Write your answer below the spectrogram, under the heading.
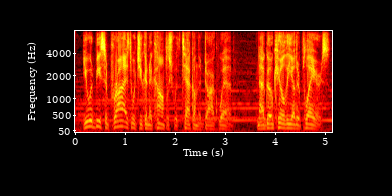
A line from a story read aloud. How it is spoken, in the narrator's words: voice shouted into my headset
